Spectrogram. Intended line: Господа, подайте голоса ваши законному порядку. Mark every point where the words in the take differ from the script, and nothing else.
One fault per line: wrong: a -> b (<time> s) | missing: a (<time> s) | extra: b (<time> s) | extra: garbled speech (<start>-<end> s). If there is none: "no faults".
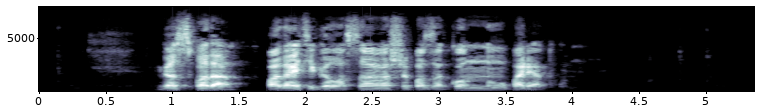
extra: по (2.8 s)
